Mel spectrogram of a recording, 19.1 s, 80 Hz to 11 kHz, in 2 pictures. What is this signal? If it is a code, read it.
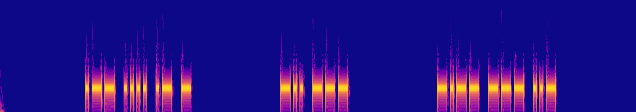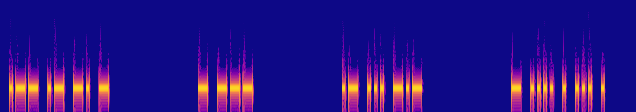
Morse code, heard as a keyed tone, about 25 wpm, 700 Hz. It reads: WHAT DO YOU WANT TO ASK THESE
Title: 4x Word-Spacing - Sentences from Top 200 Words - 25wpm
